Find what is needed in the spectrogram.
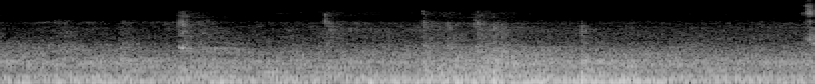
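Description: Outdoor urban background noise: a steady low rumble of traffic that swells a little around the middle, with a few faint clicks.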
